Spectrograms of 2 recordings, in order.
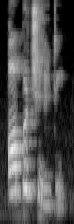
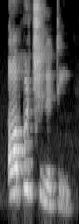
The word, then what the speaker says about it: opportunity: for the word opportunity it goes the way you say copper copper is a metal so you say opel opportunity say it with me and get this correct opportunity so that your mind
